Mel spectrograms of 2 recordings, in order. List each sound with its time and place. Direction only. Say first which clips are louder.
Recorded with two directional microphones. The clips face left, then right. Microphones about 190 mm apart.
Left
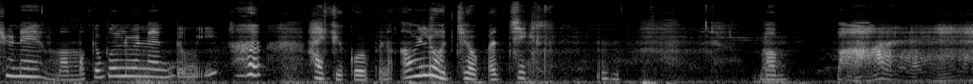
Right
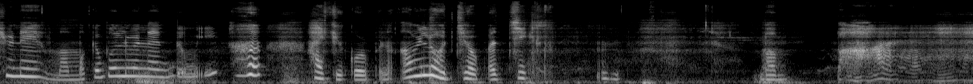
0.0 s a child's voice: right 6 dB; centre (ahead or behind)
5.1 s a child's voice: right 6 dB; 15° right (ahead or behind)
6.4 s a sound: right 2 dB; 20° right (ahead or behind); by 9.7 s 5° right (ahead or behind)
